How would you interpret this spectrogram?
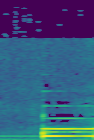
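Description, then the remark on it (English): A bell is struck once, a clean metallic strike that blooms into a sustained ringing tone with bright overtones, heard alone with no talking and continuing to hum steadily. “sound of the bell.”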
